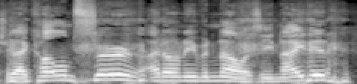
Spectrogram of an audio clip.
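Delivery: high, loud star-struck questions; excited gushing. Acted. Podcast host gushing over an English gentleman, high and excited. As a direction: gush like a starstruck fan.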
